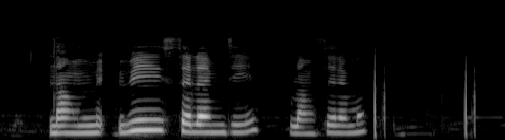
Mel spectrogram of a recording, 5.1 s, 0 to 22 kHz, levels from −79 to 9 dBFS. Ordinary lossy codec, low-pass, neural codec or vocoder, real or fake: AAC, 48 kbps; 7.2 kHz; none; real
